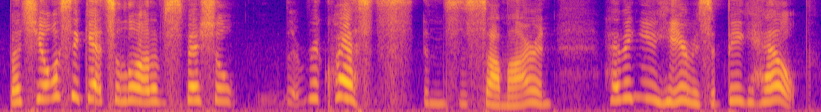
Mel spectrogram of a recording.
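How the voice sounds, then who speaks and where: A woman's voice: extremely high pitch, lively intonation, moderate pace, dry recording, low-quality recording. A woman voicing a caring but evasive young shop worker in a visual novel game, earnest and defensive. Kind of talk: acted visual novel dialogue.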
